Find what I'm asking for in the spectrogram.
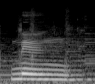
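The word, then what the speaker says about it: nừng (หนึ่ง): số 1 đọc là nừng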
